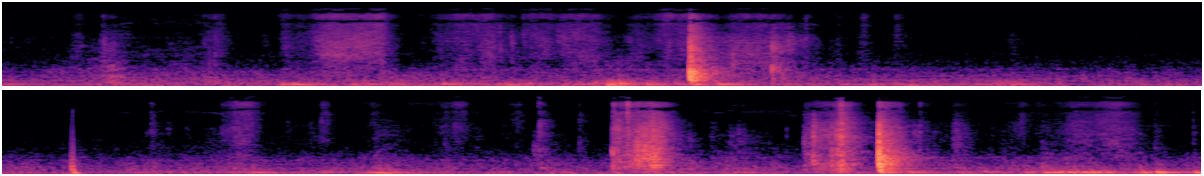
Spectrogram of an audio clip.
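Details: Indoor room sounds after a neutered Ragdoll cat returns home wearing a cone collar: soft shuffling, rustling and scattered knocks and taps, with no animal voice heard.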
